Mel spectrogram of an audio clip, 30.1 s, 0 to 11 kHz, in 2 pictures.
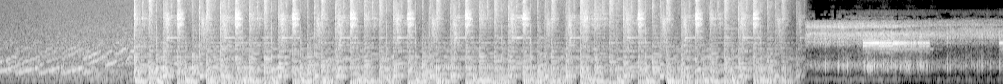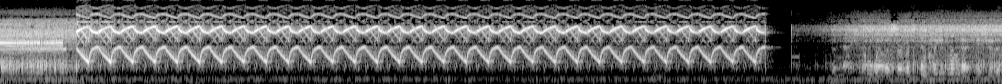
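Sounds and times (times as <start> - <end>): warbling siren-like alert tone: 0.0 - 12.1, 16.2 - 26.6.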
